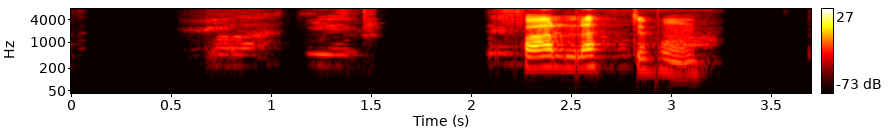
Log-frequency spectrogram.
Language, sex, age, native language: Icelandic, male, 9, Icelandic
